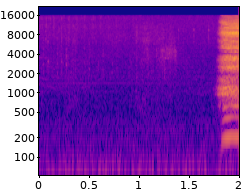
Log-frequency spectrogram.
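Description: Faint low background hum, then near the end a man's loud, drawn-out shocked "oh" at one steady pitch.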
